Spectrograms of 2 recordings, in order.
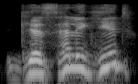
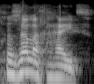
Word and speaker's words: gezelligheid: the other, and I make sure that I'm pronouncing it right. Gezelligheid. Gezellig of gezelligheid.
